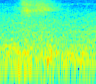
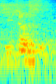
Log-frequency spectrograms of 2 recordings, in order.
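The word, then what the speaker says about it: Ἰησοῦς: 그래서 예수 이렇게 원래 예수님의 이름은 정확히 헬라어로 예수스가 예수스. 그래서 이게 영어가 사실 영어가 좀 후져요. 영어는 예수스라는 발음이 안 나와요.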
